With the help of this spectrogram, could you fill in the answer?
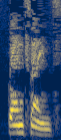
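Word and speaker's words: conscience: அது கான் சயின்ஸ் உச்சரிக்கணும் இத என்ன மீனிங் மனசாட்சி. ப்ரனவுன்சிேஷன் என்ன? கான்சைன்ஸ்.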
